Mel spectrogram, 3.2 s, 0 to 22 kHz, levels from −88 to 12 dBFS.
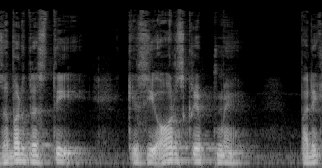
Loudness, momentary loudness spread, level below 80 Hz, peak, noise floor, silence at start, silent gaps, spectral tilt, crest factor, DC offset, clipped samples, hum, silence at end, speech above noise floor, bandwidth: -21 LUFS; 10 LU; -48 dBFS; -2 dBFS; -49 dBFS; 0 s; none; -7 dB/octave; 20 dB; under 0.1%; under 0.1%; none; 0 s; 30 dB; 18 kHz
